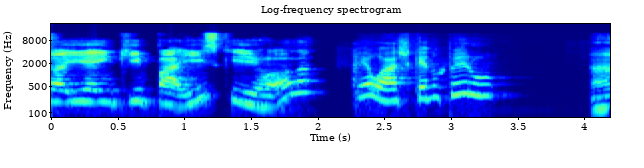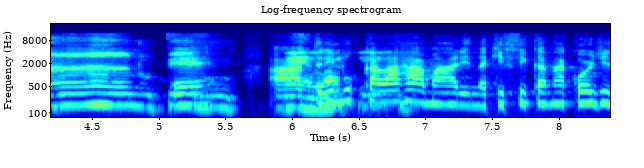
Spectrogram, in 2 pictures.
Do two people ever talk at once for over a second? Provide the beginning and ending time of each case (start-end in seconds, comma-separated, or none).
5.1-7.0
